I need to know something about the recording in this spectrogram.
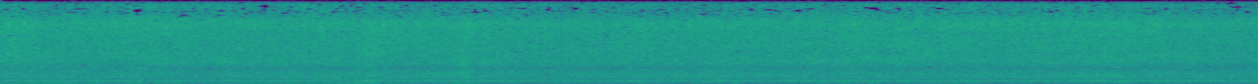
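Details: Clump of honey bees on grass before the hives, an emergency find: continuous droning buzz of many bees, even in loudness, with a faint low rumble underneath.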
